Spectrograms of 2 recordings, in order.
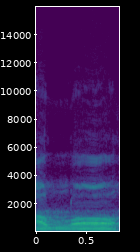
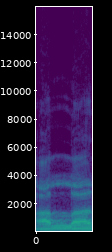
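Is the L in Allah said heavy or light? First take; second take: heavy; light. First: The L sound is heavy and thick. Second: The L sound is light and thin. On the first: The speaker calls it right. "আল্লাহ শব্দ মোটা করিয়া পড়িতে হয়" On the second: The speaker calls it wrong. "না"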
